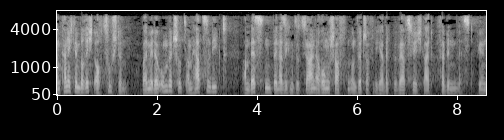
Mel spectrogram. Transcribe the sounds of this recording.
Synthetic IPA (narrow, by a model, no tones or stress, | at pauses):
ankʰanɪçd̥eːmbəʁ̞ɪçta̰ʊxt͡suːʃtɪmən | vaɪlmiːɐɾeːɐʔʊmvɛltʃʊt͡sa̰mɦɛɐt͡sn̩liːkt | ʔambɛstn̩vɛneːɐzɪçmɪtz̥ot͡sjaːlənɛɐʁʊŋənʃaftn̩ʊ̰ntv̥ɪɐtʃaftlɪçɐvɛt̚b̥əvɛɐpsfɛːɪçkʰaɪtfɛɐbɪndn̩lɛ̰stfiːlən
